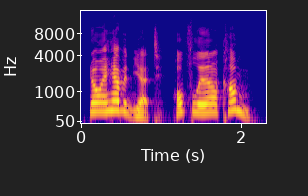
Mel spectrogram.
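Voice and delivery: very loud, very high-pitched, carrying voice. Retelling a reply meant for the manicurist to overhear: retelling saying it very loudly. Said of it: "And I go very loudly so that my manicurist hears".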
